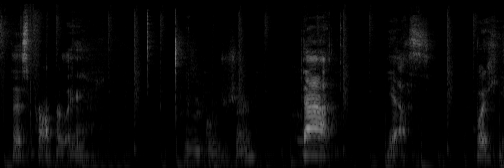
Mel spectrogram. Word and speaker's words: gochujang: I'm not even going to attempt to pronounce this properly. Is it gochujang?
